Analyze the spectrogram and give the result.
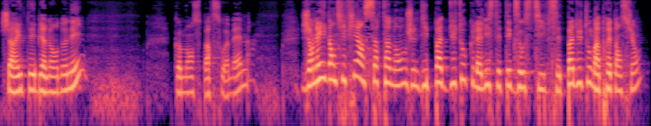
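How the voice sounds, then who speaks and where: Leading a live training workshop for a roomful of people, a woman trainer and coach chats in a lively way and acts out what her clients say. Her mellow voice sits mid-pitch and moves at a moderate pace.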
